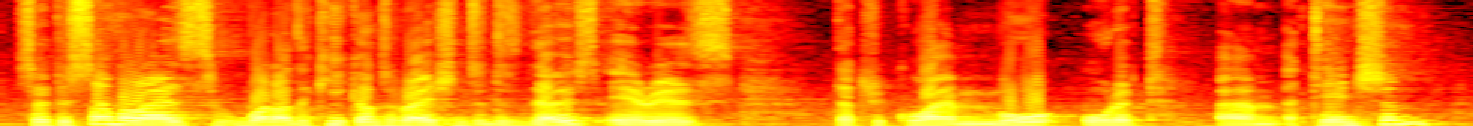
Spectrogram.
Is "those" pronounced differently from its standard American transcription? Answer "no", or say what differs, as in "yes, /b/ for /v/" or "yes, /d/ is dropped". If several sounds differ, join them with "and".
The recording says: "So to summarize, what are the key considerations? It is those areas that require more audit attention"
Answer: no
